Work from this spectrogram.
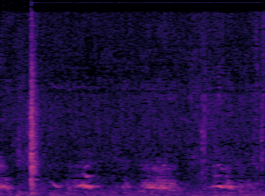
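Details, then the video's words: Two wrinkly Bulldog puppies, play-fighting, give soft, wavering little howls, repeated in short bursts with a sharp knock early on. "two Wrinkly Bulldog Puppy Howls! funny fight !"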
